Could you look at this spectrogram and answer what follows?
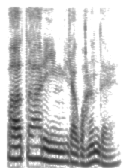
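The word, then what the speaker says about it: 八達嶺: 중국 발음으로는 빠다링이라고 하는데, 이 8달령 이 지역은 중국 북경에서 버스로 1시간 정도의 거리에 있는 곳입니다.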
